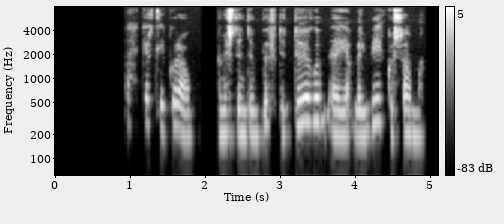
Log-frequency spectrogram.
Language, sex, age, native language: Icelandic, female, 30-39, Icelandic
